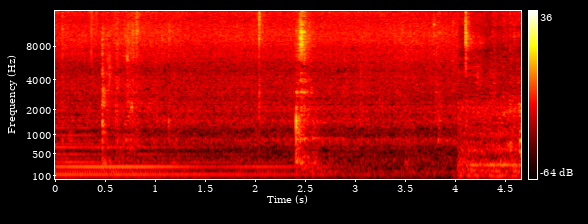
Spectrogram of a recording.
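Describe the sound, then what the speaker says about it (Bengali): Pointed gourd kofta balls fry in oil over a very low gas flame, giving a soft steady sizzle with a few faint clinks and scrapes. "একদম লো ফ্লেমে আমি ভাজছি"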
